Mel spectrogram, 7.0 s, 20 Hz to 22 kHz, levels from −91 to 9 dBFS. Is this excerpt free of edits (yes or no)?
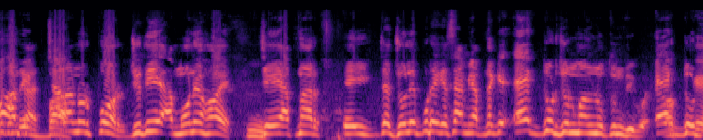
yes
